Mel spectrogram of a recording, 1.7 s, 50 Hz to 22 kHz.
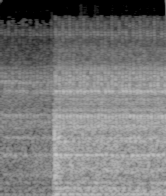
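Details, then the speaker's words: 2017 Suzuki Vitara at idle, AC on max recirculate blowing about 10 degrees: clunk and hum rise as compressor cuts in, then keeps shutting off instead of running continuously, short cycling from low R1234yf refrigerant charge before regas. "So what's happening is I can hear the air compressor running and then every so often it'll kind of just shut off rather than just running continuously."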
